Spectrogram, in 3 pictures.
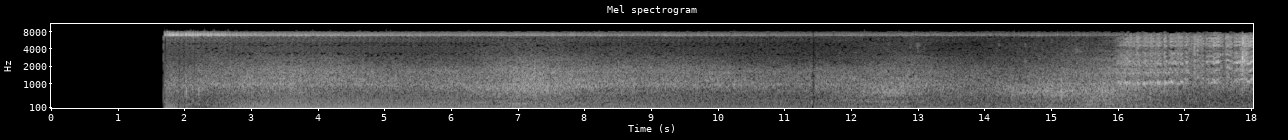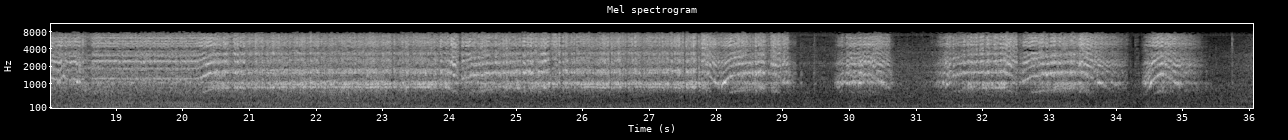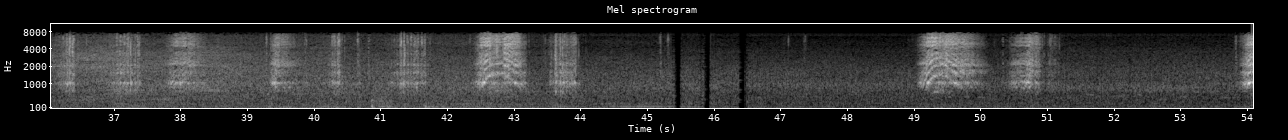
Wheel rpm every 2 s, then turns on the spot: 0, 0, 0, 0, 0, 0, 0, 10, 130, 160, 220, 220, 220, 210, 80, 150, 120, 20, 20, 10, 20, 30, 0, 0, 30, 0, 20.
28-30 38-40 42-44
